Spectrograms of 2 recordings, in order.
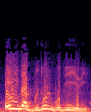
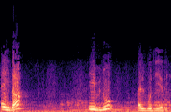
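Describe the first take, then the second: First: The words run together and the initial vowel drops. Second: A stop comes first and the initial vowel sounds. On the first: "tu dis pas Aina Ibnoul Moudiri. Tu dis Aina Bnoul" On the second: "si tu t'arrêtes, tu dis Aina Ibnoul Moudiri"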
